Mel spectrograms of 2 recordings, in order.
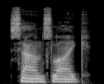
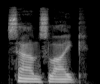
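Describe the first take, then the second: No difference in how they are said.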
